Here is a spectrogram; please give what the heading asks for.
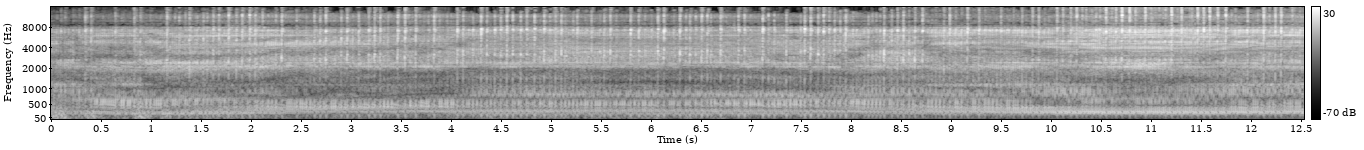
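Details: Three-year-old Huztl-based MS660/066 mill chainsaw, ported 56mm cylinder, after in-field clutch replacement: two-stroke screams at steady high revs under cut load, even and strong with no misses or bogging; sounds healthy.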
